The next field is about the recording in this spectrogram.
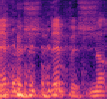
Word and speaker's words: Depeche Mode: Защото Depeche Mode съм го слушал още като бях студент. – Това ударение ми хареса. – Depeche.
